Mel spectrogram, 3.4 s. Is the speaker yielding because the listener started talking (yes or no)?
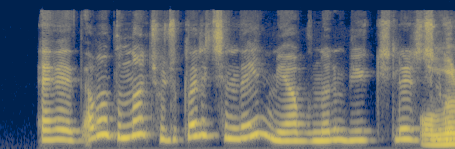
yes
